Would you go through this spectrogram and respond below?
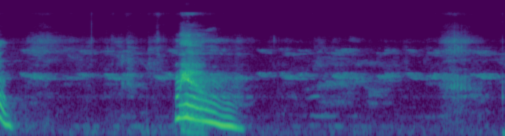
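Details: A very angry cat lets out one loud, strained cry that slides steeply downward over about half a second. A brief falling tail of another cry opens the recording, and the room is otherwise quiet.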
